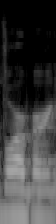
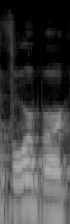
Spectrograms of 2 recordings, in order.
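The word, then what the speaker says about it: Warburg: that Dr Otto vorberg his name is actually pronounced vorberg even though it looks like warberg um Dr Otto vorberg literally found this almost a hundred years ago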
